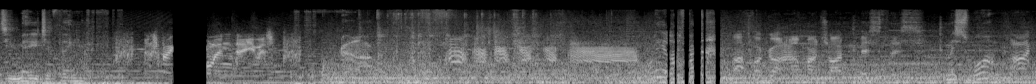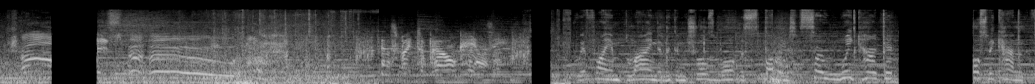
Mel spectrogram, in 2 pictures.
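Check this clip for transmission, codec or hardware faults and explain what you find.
There are five digital broadcast dropouts. The sound snaps to silence through a very fast fade of about 8 ms at 1.72–2.07 s, 10.87–11.34 s, 15.67–15.87 s and 19.34–20.10 s, the last being the longest at about three quarters of a second. At 6.67–7.21 s it breaks into several short holes of up to 72 ms instead. Each time, the receiver muted after losing the signal or rejecting corrupted frames, and whatever was sent in those gaps is gone.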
